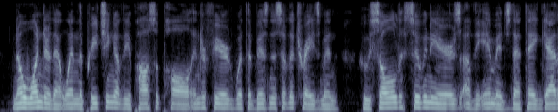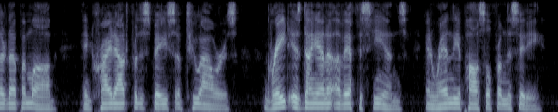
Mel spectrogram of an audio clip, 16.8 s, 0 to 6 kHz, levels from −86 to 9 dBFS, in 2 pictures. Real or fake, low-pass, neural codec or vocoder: real; 5.4 kHz; none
